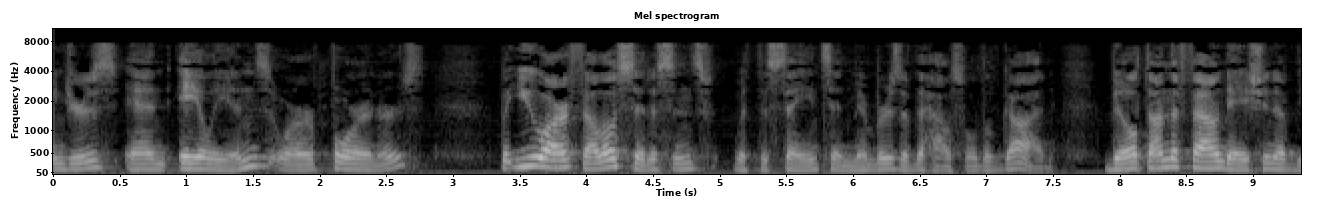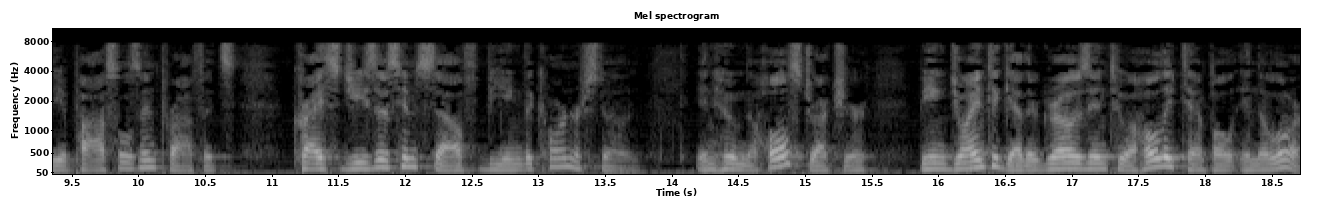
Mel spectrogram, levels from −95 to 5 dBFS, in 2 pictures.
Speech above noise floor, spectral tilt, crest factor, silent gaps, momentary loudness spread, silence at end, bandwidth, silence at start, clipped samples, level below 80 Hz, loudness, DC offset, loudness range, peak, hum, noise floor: 29 dB; -5 dB/octave; 20 dB; none; 12 LU; 0 s; 8 kHz; 0 s; under 0.1%; -66 dBFS; -37 LUFS; under 0.1%; 5 LU; -18 dBFS; none; -65 dBFS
